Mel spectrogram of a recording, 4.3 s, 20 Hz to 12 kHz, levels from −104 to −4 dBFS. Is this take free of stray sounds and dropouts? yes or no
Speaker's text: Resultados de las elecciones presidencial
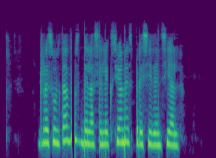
no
